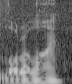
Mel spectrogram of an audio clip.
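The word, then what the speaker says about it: Lorelei: a number of legends i think the british pronounce it lorelai to me it's laura lay like come on in fact i would sooner use the german pronunciation whatever that may be probably lorelai something closer to that great yeah i saw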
